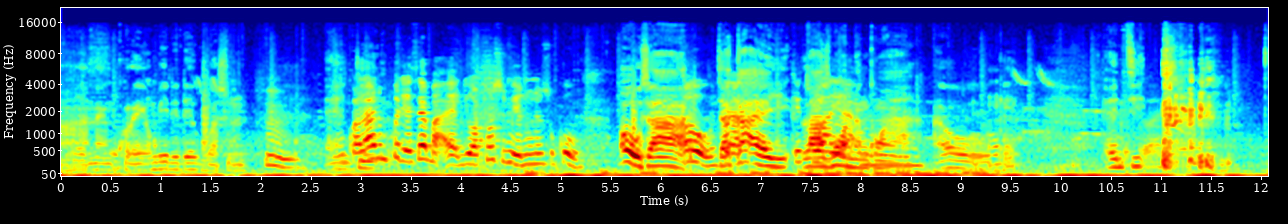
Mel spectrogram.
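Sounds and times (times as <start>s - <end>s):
voices talking: 0.0s - 11.7s.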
